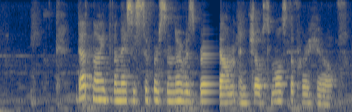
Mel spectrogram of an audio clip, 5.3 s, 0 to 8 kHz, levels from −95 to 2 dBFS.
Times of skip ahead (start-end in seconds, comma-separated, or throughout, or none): none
